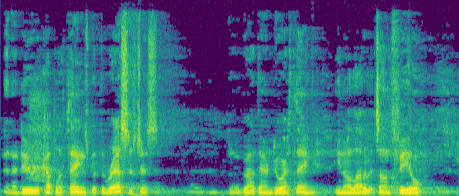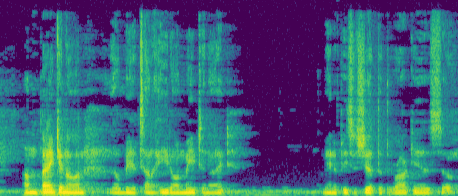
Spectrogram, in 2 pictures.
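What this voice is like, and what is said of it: Southern US accent. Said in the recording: “Why does he have a southern accent? ... he's from Miami. He's from the south.”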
